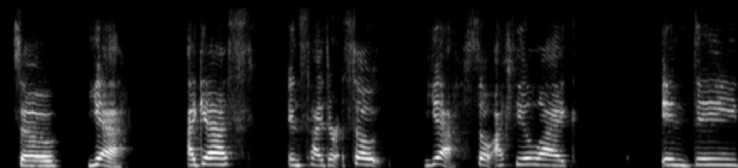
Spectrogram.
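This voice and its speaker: A woman with a Polish accent at a very slow pace, against a quiet background. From Poland. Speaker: researcher. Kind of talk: academic seminar Q&A. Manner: halting.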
